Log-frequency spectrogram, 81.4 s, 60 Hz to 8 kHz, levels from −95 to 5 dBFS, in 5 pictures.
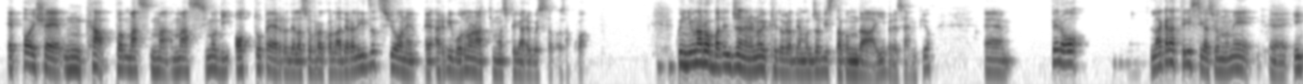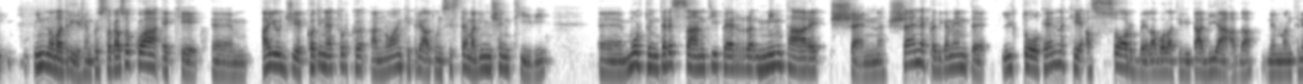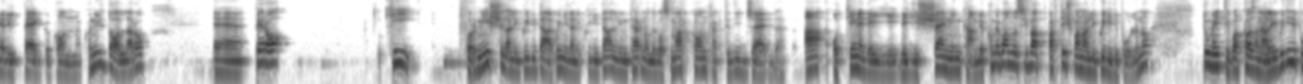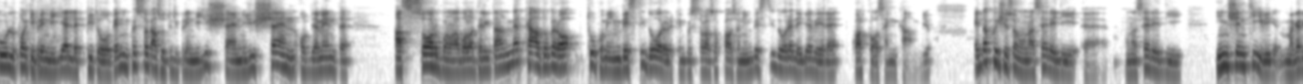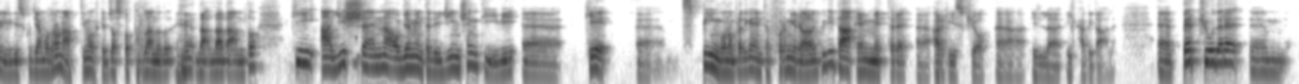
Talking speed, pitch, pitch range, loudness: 160 wpm, 140 Hz, 120-165 Hz, -25 LUFS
